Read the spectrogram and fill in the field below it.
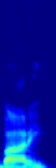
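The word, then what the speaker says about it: Bodie: them a body Island it's spelled like bod um but it sounds like body and that's sort of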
